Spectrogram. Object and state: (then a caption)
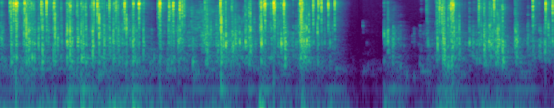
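Plastic mechanical keyboard. A black plastic mechanical keyboard, held in the hand, has its keys pressed and tapped with the fingertips. It gives quick, bright, clacking clicks in dense bursts, with a brief silence partway through before the tapping resumes.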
